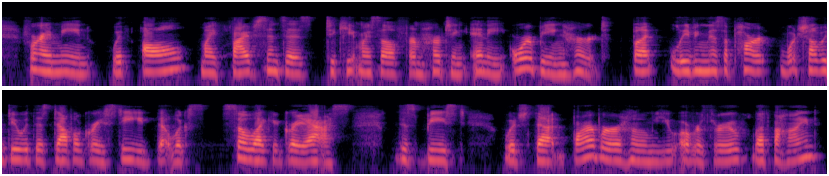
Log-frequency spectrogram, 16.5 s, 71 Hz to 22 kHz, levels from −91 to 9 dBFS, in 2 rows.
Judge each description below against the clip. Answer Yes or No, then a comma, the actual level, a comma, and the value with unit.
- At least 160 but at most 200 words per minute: Yes, average, 170 wpm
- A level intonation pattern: Yes, narrow, 2.0 semitones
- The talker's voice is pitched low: No, medium, 185 Hz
